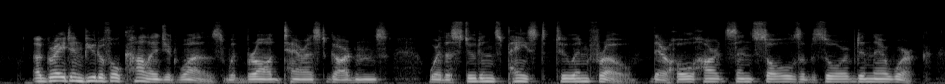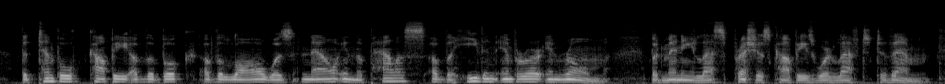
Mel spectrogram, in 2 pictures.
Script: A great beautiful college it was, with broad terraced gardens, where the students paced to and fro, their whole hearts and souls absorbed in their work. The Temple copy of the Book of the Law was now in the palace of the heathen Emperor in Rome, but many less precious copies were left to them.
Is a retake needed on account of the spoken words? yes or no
yes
